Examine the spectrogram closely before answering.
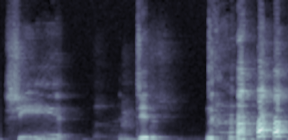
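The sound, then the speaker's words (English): A man sneezes once, a sharp, loud burst set among other vocal sounds, followed by a stretch of chuckling and laughter. “Hey, don't laugh. Was that a ghost? You don't laugh at my husband sneezing.”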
